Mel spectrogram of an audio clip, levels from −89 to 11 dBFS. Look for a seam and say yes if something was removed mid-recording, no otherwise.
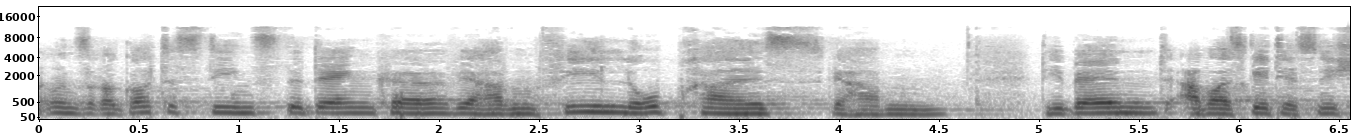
no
